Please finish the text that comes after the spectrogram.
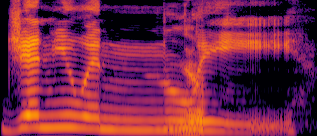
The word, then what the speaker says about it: genuinely: sincere kind and genu genuinely unique there you go genuinly there you go okay so this e is silent let's start with this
